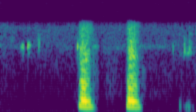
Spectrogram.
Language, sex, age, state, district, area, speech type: Santali, male, 30-45, Jharkhand, Seraikela Kharsawan, rural, conversation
